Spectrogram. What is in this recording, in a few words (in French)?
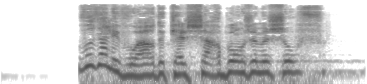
Terrestres Femme Blague Je Me Chauffe, VF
